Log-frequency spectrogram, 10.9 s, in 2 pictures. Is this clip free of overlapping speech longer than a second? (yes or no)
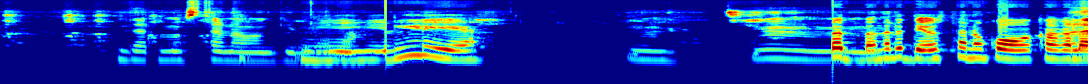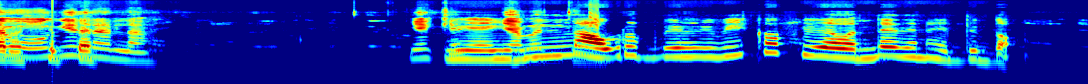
yes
